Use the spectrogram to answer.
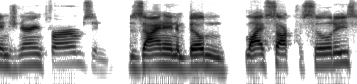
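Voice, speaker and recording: Over a quiet background, a man with a Kansas accent speaks at a fairly high pitch with ordinary pitch variation, the sound dry and close with no echo. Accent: rural US Plains (Kansas). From Kansas, Dodge City. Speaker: livestock auction owner. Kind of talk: casual interview.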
